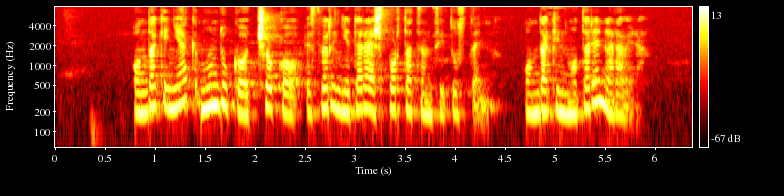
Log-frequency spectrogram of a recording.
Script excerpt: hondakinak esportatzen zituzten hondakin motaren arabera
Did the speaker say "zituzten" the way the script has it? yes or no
yes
